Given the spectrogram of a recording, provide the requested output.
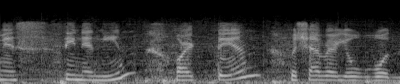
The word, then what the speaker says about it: Tinenin: I prefer if you call me Tinenin, you know how to read it, right? And it's Tin, and it's Tin, not Tine. but I'm okay if someone mispronounce it. But because you guys are here, I hope you guys remembered it's Tin.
